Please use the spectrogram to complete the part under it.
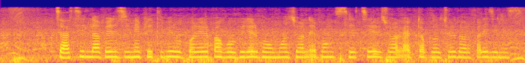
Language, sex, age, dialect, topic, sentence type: Bengali, female, 18-24, Western, agriculture, statement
